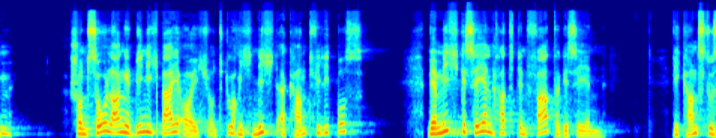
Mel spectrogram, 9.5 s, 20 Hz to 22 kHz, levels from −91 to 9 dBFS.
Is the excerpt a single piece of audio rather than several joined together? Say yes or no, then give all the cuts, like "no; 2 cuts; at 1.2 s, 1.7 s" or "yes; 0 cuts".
no; 2 cuts; at 3.1 s, 6.6 s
